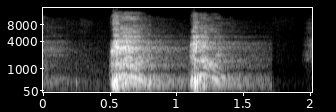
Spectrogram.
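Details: Chinese President coughing during a speech, among 4 coughs in the last 10 minutes: two short, harsh adult coughs in quick succession, close to a microphone.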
